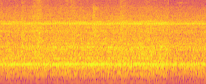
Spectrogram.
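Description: Steady hum of a running portable air conditioner, with a few faint steady whining tones over an even fan-like noise.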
